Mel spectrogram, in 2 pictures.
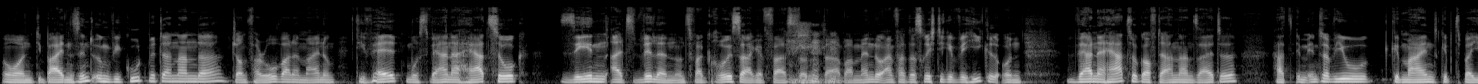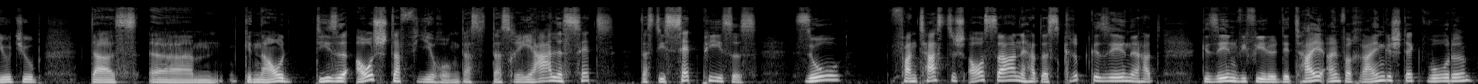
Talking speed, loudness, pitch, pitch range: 155 wpm, -19 LUFS, 120 Hz, 105-145 Hz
